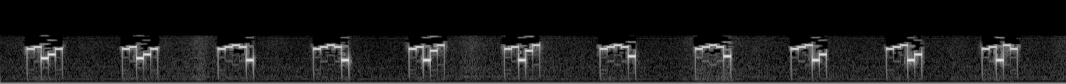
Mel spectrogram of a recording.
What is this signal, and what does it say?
Five-tone selective call (ZVEI), heard as quick runs of five tones, tones of about 70 ms. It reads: 89358 89358 89092 89092 89270 89270 89094 89094 89025 89025 89208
